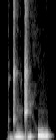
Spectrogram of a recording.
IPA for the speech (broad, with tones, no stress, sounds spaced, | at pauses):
d͡ʒ ũ˨ d͡ʒ i˨˦ h o˦˨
